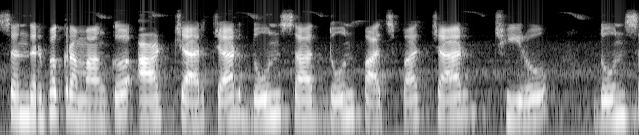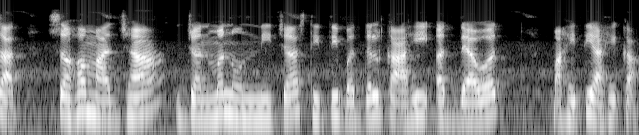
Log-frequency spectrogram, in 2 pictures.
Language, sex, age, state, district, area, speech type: Marathi, female, 18-30, Maharashtra, Thane, urban, read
